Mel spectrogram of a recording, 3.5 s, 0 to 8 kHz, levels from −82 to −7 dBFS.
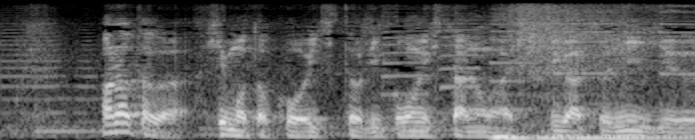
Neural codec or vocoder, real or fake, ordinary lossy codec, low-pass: none; real; none; 7.2 kHz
